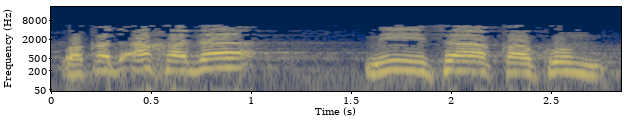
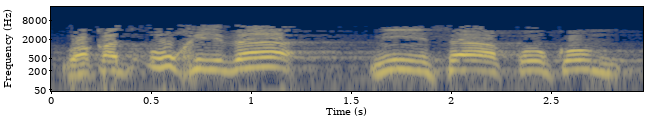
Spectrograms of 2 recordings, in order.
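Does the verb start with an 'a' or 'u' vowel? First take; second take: a; u. First: The verb sounds akhadha, with a vowels throughout. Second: The verb sounds ukhidha, with u then i. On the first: The verb is active, with God as the doer. "ضد الضم الفتح، وضد الكسر الفتح" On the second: The verb is passive, with no named doer. "أضم إيه؟ الهمزة خلاص، واكسر الخاء"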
